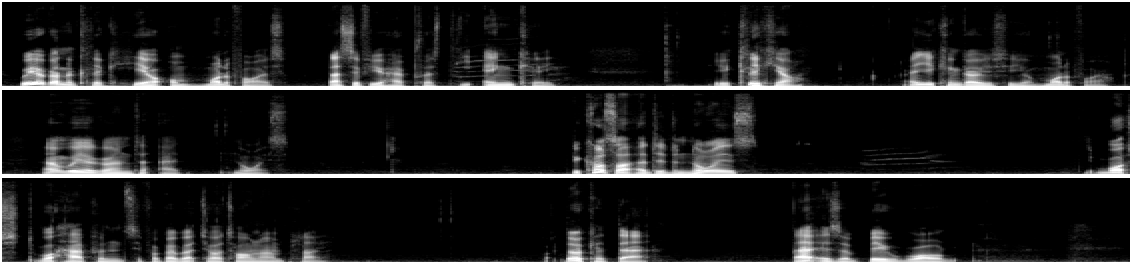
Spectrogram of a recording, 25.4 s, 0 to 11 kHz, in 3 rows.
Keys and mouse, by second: 4.8-6.6 drag, 7.7-9.7 drag, 17.2-17.8 drag.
